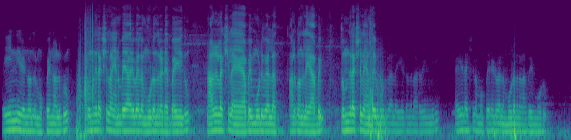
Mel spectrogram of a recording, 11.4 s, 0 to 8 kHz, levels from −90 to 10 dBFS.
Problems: none marked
